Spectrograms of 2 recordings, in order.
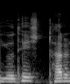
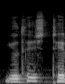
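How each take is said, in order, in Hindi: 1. आखिरी हिस्सा 'shthar' की तरह बोला जाता है। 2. आखिरी हिस्सा 'shthir' की तरह बोला जाता है। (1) "युधिष्ठर नहीं होता है" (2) "युधिष्ठिर होता है"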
